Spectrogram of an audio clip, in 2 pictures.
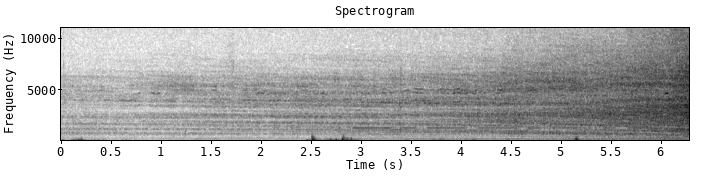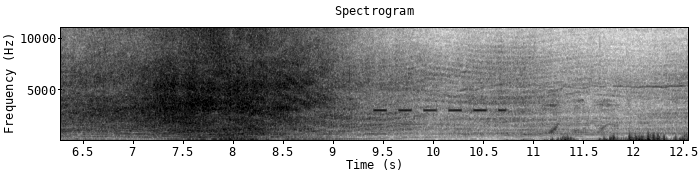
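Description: A drone's rotors whir overhead, swelling loudly as it sweeps close past.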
